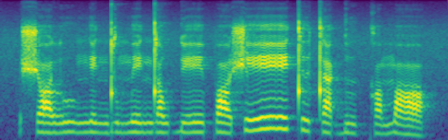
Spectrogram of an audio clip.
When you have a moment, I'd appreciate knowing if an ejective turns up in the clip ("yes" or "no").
no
